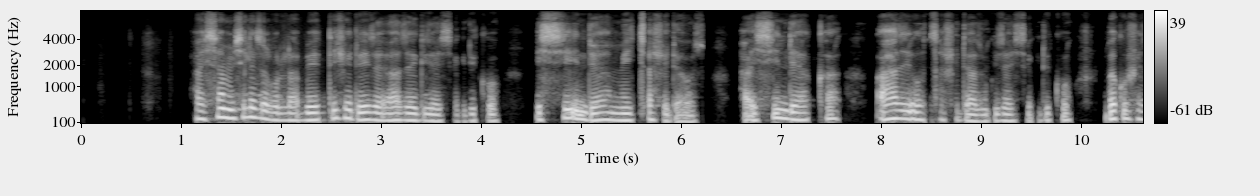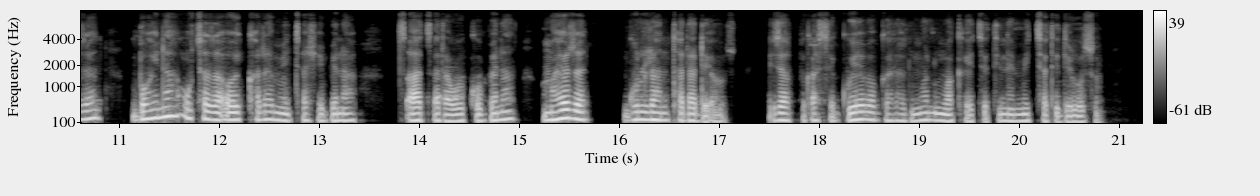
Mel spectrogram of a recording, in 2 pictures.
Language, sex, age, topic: Gamo, male, 18-24, agriculture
